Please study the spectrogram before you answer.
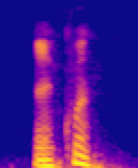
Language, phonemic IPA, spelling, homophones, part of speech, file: French, /kwɛ̃/, coin, coing / coings / coins, noun / interjection, Fr-coin.ogg
- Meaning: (noun) 1. wedge, cornerpiece 2. corner 3. area, part, place, spot; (interjection) quack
